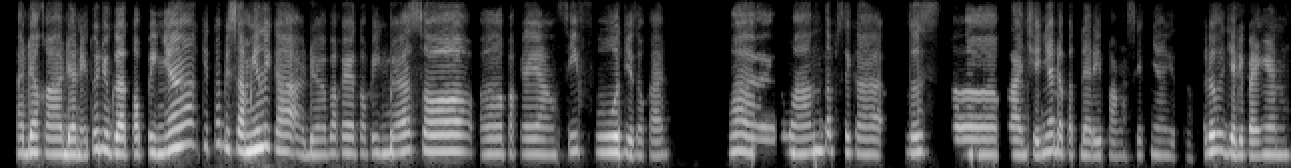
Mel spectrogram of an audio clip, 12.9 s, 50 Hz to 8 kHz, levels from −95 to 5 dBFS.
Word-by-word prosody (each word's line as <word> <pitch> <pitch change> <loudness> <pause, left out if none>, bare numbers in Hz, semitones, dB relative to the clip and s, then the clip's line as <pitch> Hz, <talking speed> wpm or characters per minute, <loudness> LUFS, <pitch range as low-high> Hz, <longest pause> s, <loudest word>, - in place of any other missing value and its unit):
Ada, 240 +2 +3
Kak, 230 -1 -2
dan 225 -1 +4
itu 215 +7 -5
juga 240 -3 +5
topping-nya 250 +11 +2
kita 355 +2 -14
bisa 295 -3 +1
milih, 305 +5 +11
Kak. 265 -3 -2
Ada 220 +1 -6
pake 240 0 -6
topping 235 0 -9
bakso, 270 +2 -3 0.5
eee, 230 +1 -6
pake 235 0 -12
yang 220 0 -9
seafood 255 -1 +1
gitu 215 0 -5
kan. 210 0 -12 0.6
Wah, 260 -1 -1
itu 225 +1 -10
mantep 265 +4 -2
sih, 245 -2 -8
Kak. 225 -2 -8 0.2
Terus, 250 +1 -4
eee, 225 0 -1
crunchy-nya 220 +2 -4
dapet 225 -3 -7
dari 210 -2 -7
pangsitnya 210 +2 -17
gitu. 190 0 -30 0.2
Aduh 260 +2 +5
jadi 215 -2 +1
pengen. 220 +1 -3
235 Hz, 165 wpm, -23 LUFS, 220-260 Hz, 0.6 s, milih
